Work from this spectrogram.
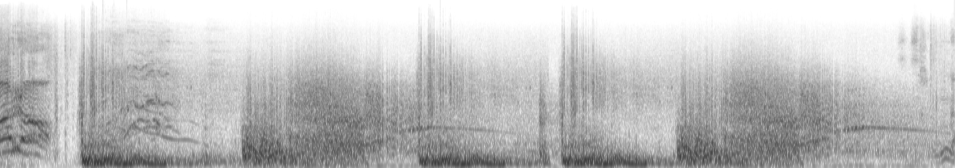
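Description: Cannon artillery fires in a period film, with several heavy booming blasts spaced a couple of seconds apart, each followed by rumbling debris, while voices shout in between.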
